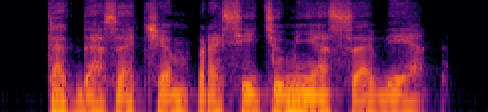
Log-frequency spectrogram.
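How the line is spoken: Snapping retort. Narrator (Russian): огрызнулась я

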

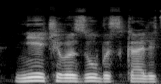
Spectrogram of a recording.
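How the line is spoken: Angry grumble. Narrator (Russian): сердито проворчал Митчелл

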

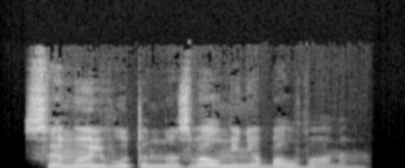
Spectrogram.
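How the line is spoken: Gloomy. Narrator (Russian): мрачно сообщил Фрэнк

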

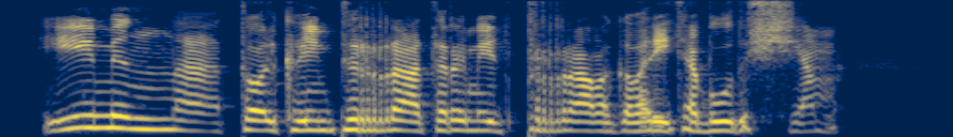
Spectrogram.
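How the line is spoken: Harsh bark. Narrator (Russian): рявкнул инквизитор

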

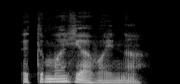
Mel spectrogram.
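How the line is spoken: Quiet. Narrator (Russian): тихо сказала Вианна

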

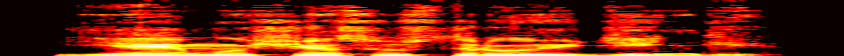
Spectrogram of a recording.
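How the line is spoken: Through gritted teeth. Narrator (Russian): процедил Пашка

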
